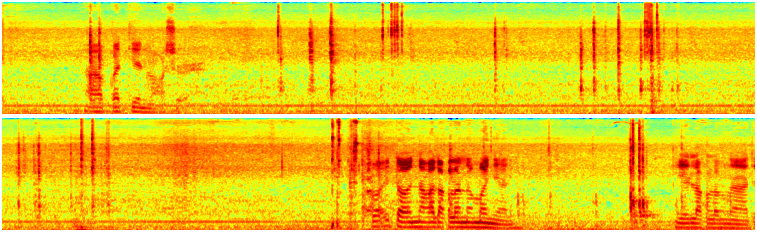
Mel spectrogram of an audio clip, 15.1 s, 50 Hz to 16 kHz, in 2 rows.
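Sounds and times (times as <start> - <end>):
steady hum: 0.0 - 15.0
metal bolts and tools clinking: 2.7 - 4.1, 10.8 - 11.3.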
